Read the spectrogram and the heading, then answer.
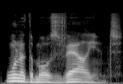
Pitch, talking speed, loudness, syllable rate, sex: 110 Hz, 245 wpm, -16 LUFS, 6.3 syllables/s, male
